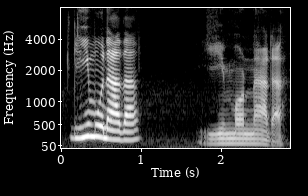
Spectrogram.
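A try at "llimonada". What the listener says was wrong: Again, it's that double l sound at the start, like lliya, but yeah, limonada. Limonada's fine.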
